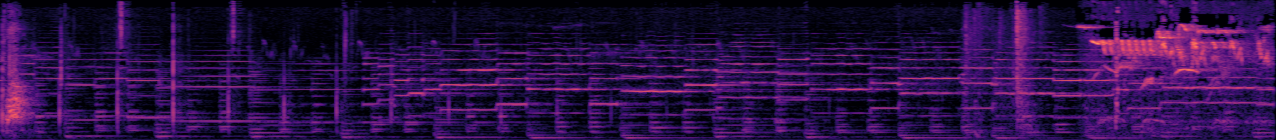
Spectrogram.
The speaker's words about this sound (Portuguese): Totó, fica aqui que eu vou atender a porta. E para de latir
